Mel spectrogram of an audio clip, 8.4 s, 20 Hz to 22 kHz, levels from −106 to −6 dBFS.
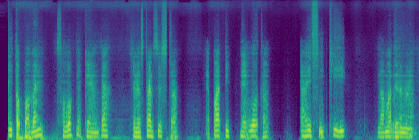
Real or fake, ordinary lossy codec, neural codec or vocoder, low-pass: fake; none; codec, 44.1 kHz, 0.9 kbps, DAC; none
